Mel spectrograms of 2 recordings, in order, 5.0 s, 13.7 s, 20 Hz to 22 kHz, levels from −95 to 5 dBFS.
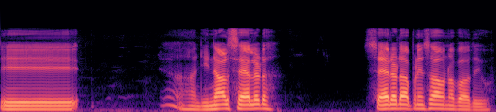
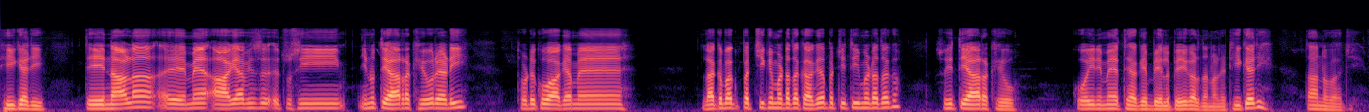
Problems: constant background noise, background conversations at intervals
